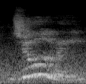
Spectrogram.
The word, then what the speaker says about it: jewelry: A or E sound, it actually involves that O sound. So the pronunciation of this particular word, okay, goes as jewelry or jewelry, okay, jewelry or jewelry, and not as jewelry or whatever you pronounce it, okay, it goes in the way jewelry.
